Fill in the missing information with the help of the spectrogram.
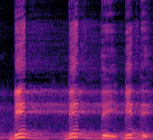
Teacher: মিদ বলার সময় জিহ্বাটা বের হয়ে গেছে বের হবে না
